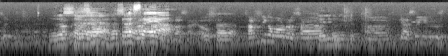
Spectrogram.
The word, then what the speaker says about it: Rasaya: Something about रसाया, how do you pronounce it? Rasaya.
